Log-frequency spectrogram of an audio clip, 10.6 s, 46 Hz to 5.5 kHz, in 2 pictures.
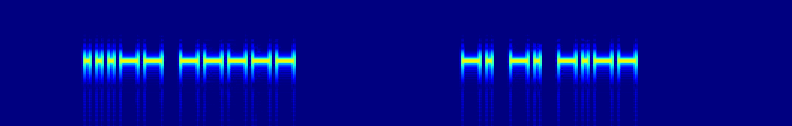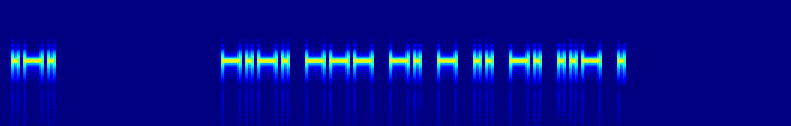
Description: Morse code, heard as a keyed tone, about 30 wpm, 550 Hz. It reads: 30 NNY R CONTINUE
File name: Ultimate Word List / 30WPM Ultimate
